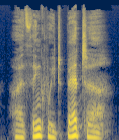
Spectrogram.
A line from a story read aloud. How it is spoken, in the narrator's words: Crowley mumbled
